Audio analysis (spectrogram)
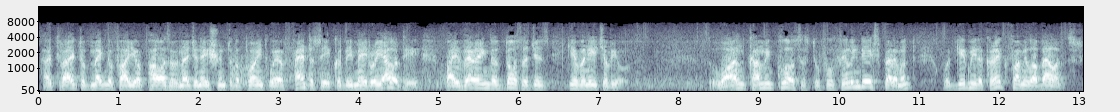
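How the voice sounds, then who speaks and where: An actor playing a secretive, authoritative doctor in an old-time radio drama, on a muffled, hissy recording. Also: male voice, a little high, brisk, fairly bright tone, lightly acted. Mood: grave. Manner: formal, authoritative, theatrical. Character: secretive doctor, commanding host of an island weekend.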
